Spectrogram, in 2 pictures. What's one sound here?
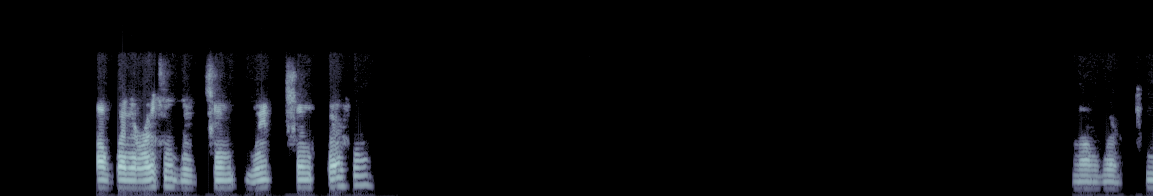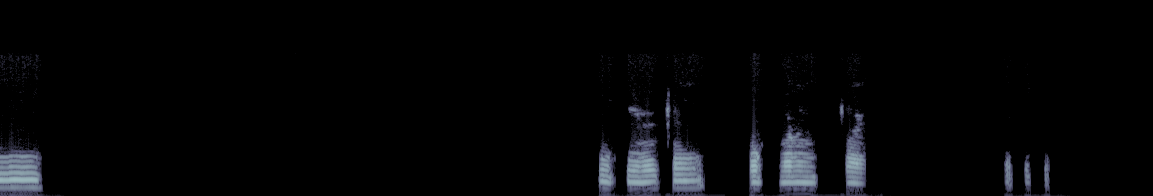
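A young man speaks calmly over an online call, in short bursts with pauses.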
